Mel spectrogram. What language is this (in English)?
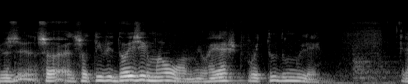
Portuguese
